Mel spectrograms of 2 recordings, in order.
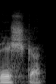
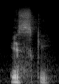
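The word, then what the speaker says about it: uisce: pronounce it correctly so if you take the word ishka the irish word for water and to spell it it's spelled u-i-s-c-e and if you don't know how to pronounce that correctly and you try to pronounce it phonetically you pronounce it iski u-i-s-e-e iski so they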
